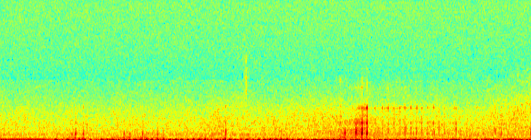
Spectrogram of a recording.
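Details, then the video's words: Close, steady purr of a massaged pet kitten named Yumak, a low vibrating rumble with even rapid pulses and only faint handling sounds. "Kitten Massage - Perfect Sleep Helper Ear to Ear Purring"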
